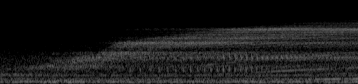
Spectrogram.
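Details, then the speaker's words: Carrier Infinity 98 gas furnace, installed 2014, first startup of the season, variable-speed inducer fan starting before the original hot surface igniter: quiet whirr climbing smoothly in pitch, no scrape or rattle; normal inducer startup. "Inducer fan. That's also variable speed."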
